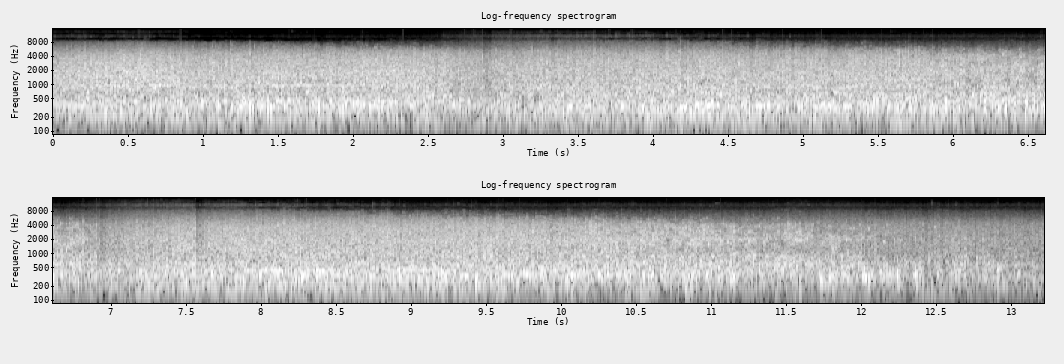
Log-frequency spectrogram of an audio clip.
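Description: Heavy rain pouring down in a steady, loud hiss that eases slightly near the end.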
